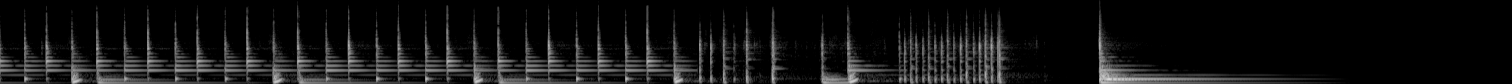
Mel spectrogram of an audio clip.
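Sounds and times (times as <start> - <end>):
tabla solo: 0.0 - 10.3, 11.0 - 12.8.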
